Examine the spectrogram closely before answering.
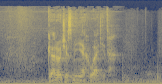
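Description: An older man speaks gruffly, close by.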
